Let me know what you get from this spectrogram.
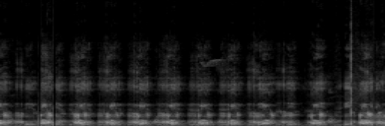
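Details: Venezuelan red howler monkey giving rhythmic, guttural, grunting pulses, about two per second, each a short rough bark in a pulsing series.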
